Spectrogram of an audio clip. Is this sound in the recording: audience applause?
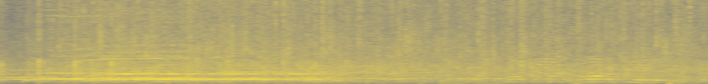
yes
